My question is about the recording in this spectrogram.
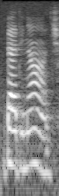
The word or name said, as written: badinage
